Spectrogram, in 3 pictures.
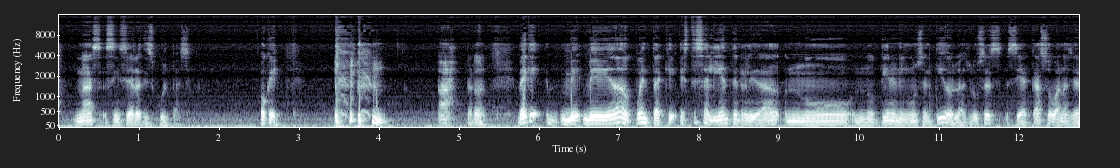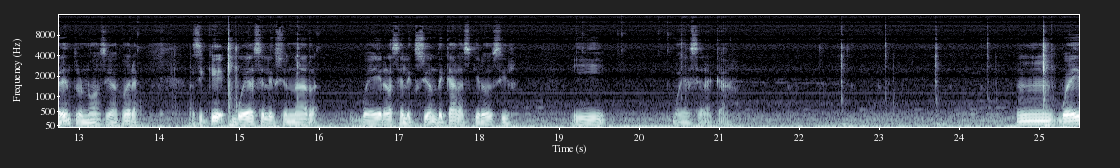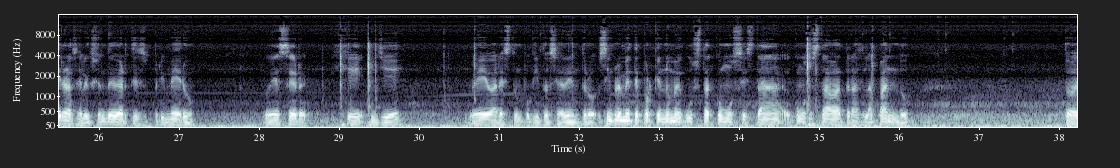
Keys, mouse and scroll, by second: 0.9-1.7 scroll up 2, 1.7-2.9 middle drag, 2.9-4.9 scroll up 1, 4.9 scroll down 1, 5.2-7.3 middle drag, 7.6 scroll up 1, 13.8-14.8 drag, 14.8 3, 15.4 click, 15.9 shift+click, 19.3 shift+click, 20.4 shift+click, 20.6-22.0 shift+middle drag, 22.3 scroll up 1, 22.7 shift+middle click, 23.3-23.7 shift+scroll up 3, 23.9 shift+middle click, 24.6 shift+scroll up 2, 25.1 1, 26.0 click, 27.0-29.0 middle drag, 29.0 g, 29.4 y, 31.4 shift+click, 32.6 scroll down 1, 32.8 middle click, 33.2-34.8 middle drag, 34.8 3, 35.4 shift+click, 35.9 shift+click, 37.4-38.2 shift+drag.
